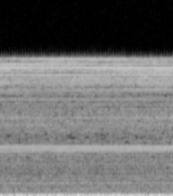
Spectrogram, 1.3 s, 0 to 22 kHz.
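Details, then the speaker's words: 1996 Jeep Cherokee with a hole in the catalytic converter and spark plug 2 unplugged: the AC compressor kicks on, adding an even low hum to the steady engine drone with no rattle or squeal, and the vents blow cold; normal AC compressor running. "What about the air conditioning? Ooh, you hear that compressor kick on, huh?"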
